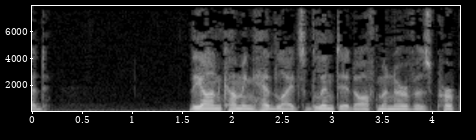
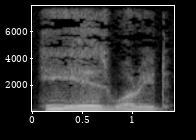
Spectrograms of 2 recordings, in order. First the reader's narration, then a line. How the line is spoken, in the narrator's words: she said softly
